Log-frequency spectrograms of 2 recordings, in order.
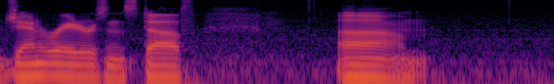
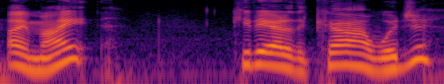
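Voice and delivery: higher, louder mock Australian cop; Australian cop accent; 10 semitones higher, 9 dB louder than usual. Police officer telling the driver to step out, in a mock Australian accent. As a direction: play a cheery Aussie police officer. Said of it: "Australian accent".

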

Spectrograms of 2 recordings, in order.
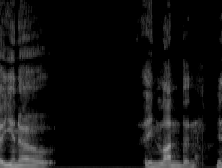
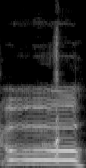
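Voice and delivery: mock embarrassed "oh", high and loud; drawn-out imitation of mortified realisation; hammed-up embarrassed "oh"; 10 semitones higher, 9 dB louder than usual. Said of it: "she got all embarrassed".

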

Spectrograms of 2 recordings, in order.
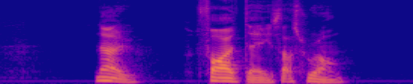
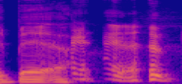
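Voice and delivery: Leeds pronunciation of "beta", T dropped; drawn-out Leeds "beta" with a glottal gap; Leeds accent; 2 semitones higher, 3 dB quieter than usual. Shown as a demonstration. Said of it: "If you're from Le-, Leeds, say".

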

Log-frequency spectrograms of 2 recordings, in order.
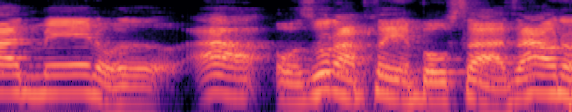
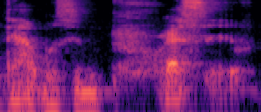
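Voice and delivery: low, hushed mock admiration; impressed murmur; 8 semitones lower, 14 dB quieter than usual. Villain admiring the ship before her order, hushed impressed voice. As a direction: drop right down, quietly impressed. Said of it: "she was impressed".

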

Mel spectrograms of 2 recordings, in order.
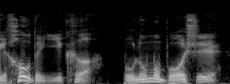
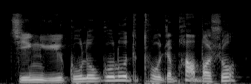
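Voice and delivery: plain reading voice

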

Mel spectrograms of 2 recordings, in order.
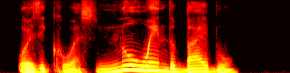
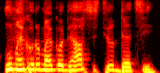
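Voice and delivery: put-on panicked kid; 6 semitones higher, much faster than usual. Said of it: "you're like".

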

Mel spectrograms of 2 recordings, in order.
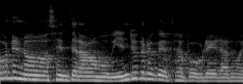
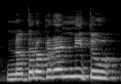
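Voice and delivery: higher, louder scoffing aside; 6 semitones higher, 4 dB louder than usual. Shown as a demonstration. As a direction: scoff at a tall tale. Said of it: "como diciendo".

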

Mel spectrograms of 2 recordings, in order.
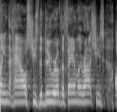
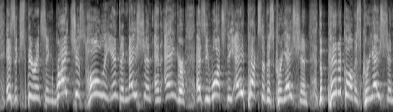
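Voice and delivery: preaching crescendo; 5 semitones higher, 9 dB louder than usual. Acted. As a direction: rise to the climax of the sermon. Preaching climax.

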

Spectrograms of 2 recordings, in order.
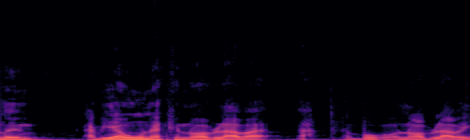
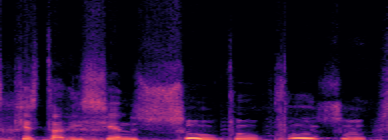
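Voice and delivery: high mock Québécois mumble; mock Québécois accent; 7 semitones higher than usual. Describing rural Québec speakers to a friend, high mock Québécois accent. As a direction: parody the Québécois accent with nonsense sounds. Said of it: "hablan con un acento inentendible".

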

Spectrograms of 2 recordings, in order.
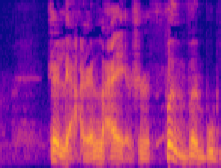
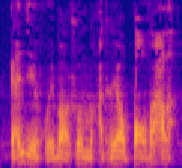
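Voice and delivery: ordinary delivery, nothing marked

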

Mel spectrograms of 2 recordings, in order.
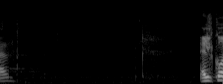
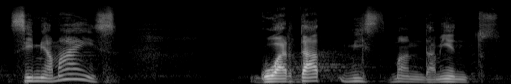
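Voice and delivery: solemn scripture; slower than usual. Retold or imitated.

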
